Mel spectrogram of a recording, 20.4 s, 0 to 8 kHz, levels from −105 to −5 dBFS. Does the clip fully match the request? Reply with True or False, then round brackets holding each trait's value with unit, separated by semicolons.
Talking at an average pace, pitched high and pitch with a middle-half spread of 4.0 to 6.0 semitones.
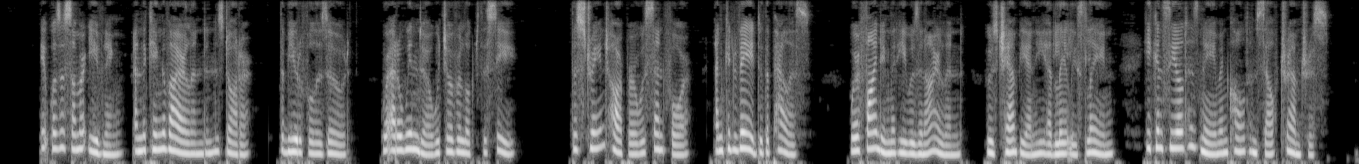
True (165 wpm; 220 Hz; 4.9 semitones)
